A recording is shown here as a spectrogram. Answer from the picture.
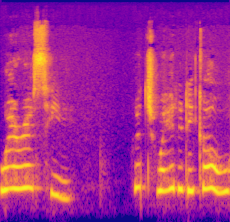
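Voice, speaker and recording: Squeaky and put on, this character voice moves at a moderate pace. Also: woman. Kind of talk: bedtime story. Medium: read story. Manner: earnest, explanatory storytelling.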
